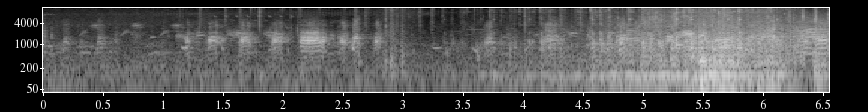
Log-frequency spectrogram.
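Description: Geese cackle and honk nearby.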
